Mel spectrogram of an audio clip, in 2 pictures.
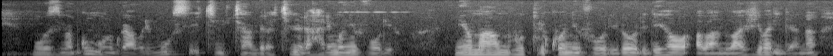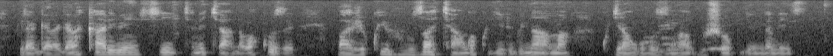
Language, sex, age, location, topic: Kinyarwanda, male, 25-35, Kigali, health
